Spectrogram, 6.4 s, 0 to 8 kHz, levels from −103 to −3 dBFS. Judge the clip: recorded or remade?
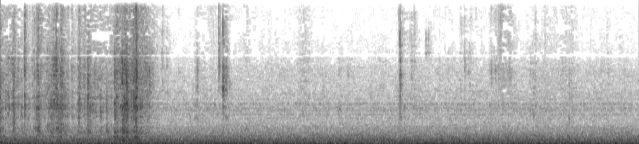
recorded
